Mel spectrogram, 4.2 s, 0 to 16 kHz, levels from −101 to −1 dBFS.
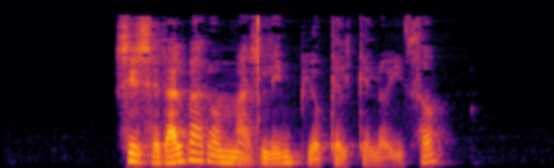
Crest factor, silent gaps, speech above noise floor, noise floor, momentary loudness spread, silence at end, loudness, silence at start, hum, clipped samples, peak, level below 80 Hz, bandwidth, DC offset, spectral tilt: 24 dB; none; 65 dB; -88 dBFS; 13 LU; 0.85 s; -24 LUFS; 0.85 s; none; under 0.1%; -2 dBFS; -64 dBFS; 11.5 kHz; under 0.1%; -4 dB/octave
